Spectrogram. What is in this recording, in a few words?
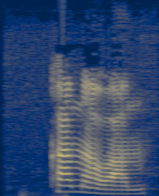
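"каналан", Komi, female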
